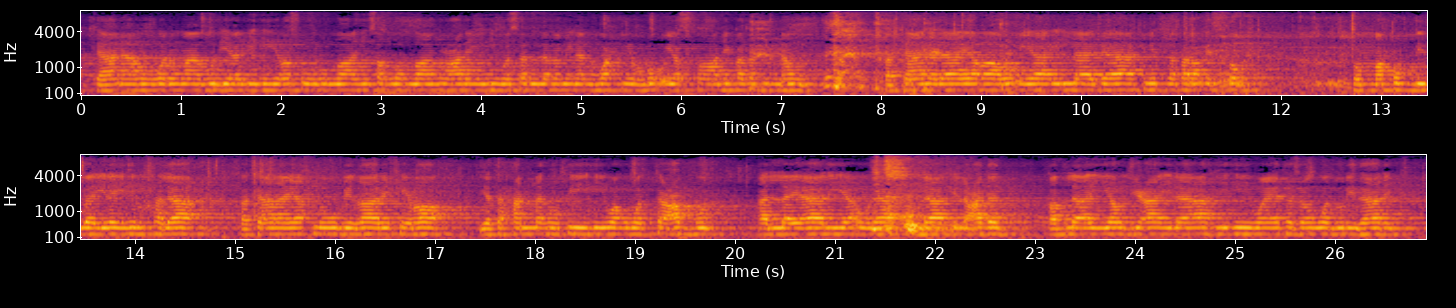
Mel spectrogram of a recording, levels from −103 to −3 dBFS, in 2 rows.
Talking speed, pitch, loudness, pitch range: 110 wpm, 175 Hz, -23 LUFS, 170-175 Hz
